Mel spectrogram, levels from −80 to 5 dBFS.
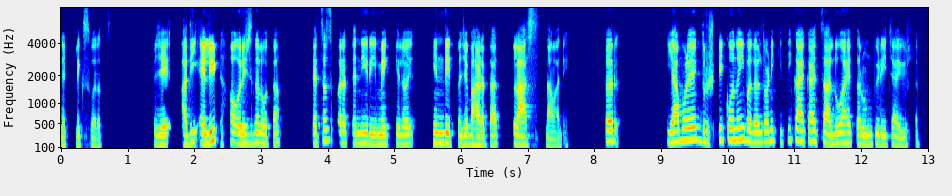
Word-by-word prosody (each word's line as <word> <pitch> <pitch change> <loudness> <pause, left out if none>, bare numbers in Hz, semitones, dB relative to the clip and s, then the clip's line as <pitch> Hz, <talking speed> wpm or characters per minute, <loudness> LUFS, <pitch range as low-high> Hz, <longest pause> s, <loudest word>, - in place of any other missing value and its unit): Netflixवरच. - - -10 0.6
म्हणजे 140 0 +2 0.3
आधी 155 +5 +2
एलिट 165 +4 +8
हा 175 +4 -3
ओरिजिनल 155 0 +1
होता. 145 0 -4 0.5
त्याचंच 160 +5 -1
परत 165 -2 0
त्यांनी 155 +1 -1
रिमेक 145 -1 +1
केलं 145 -2 -2 0.4
हिंदीत 160 -1 +3
म्हणजे 135 +1 -1
भारतात 130 0 +1 0.2
क्लास 130 -2 +4 0.2
नावाने. 110 0 -9 0.6
तर 185 0 +4
अ, - - -10 0.8
यामुळे 190 +4 +4
एक 215 -2 -1
दृष्टिकोनही 200 +3 0
बदलतो 175 -3 0
आणि 185 +2 -2
किती 170 +4 -13
काय-काय 185 -1 +3
चालू 150 -2 0
आहे 165 0 +1
तरुण 140 0 -3
पिढीच्या 135 -1 -4
आयुष्यात 120 -1 -9
155 Hz, 145 wpm, -24 LUFS, 140-180 Hz, 0.8 s, एलिट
